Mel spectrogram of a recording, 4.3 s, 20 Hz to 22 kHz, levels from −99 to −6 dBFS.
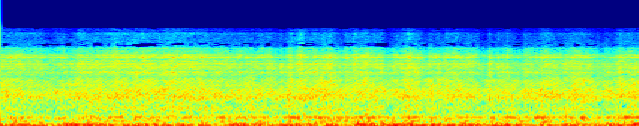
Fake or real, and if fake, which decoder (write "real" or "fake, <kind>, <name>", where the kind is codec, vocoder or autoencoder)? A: fake, vocoder, Vocos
